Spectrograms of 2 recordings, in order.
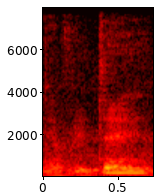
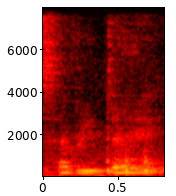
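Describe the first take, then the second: No difference in how they are said.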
